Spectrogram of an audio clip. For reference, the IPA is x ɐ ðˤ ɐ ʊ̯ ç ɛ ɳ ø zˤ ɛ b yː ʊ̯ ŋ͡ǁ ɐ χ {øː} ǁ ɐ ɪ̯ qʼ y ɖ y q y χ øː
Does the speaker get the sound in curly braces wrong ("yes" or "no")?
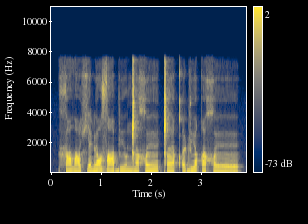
no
